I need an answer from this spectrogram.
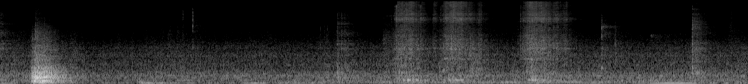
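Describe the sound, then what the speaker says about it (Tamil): A sewing machine stitching elastic onto palazzo pants produces a dull thump, then a few short, faint whirring bursts separated by quiet handling. "இப்போ இந்த எலாஸ்டிக் மேலே தையல் போட்டுருவோம்"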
